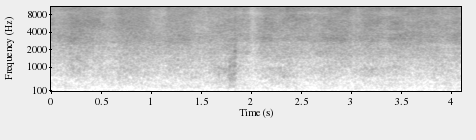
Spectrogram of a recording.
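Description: Long red fingernails on both hands scratch and rub a flat, hollow brown corrugated cardboard mailer box with a printed logo, resting on a dark blanket. The result is a steady, quiet, bright hissing scrape with no distinct taps, swelling and easing slightly as the nails move across the surface.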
